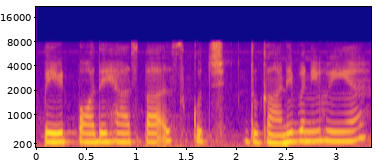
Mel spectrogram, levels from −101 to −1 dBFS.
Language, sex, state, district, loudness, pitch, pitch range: Hindi, female, Gujarat, Gandhinagar, -16 LUFS, 245 Hz, 245-265 Hz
